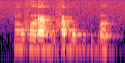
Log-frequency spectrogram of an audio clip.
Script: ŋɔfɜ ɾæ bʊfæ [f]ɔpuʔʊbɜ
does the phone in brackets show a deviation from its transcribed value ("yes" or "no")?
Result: yes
